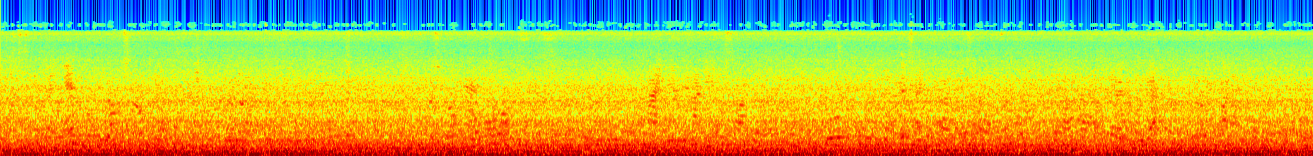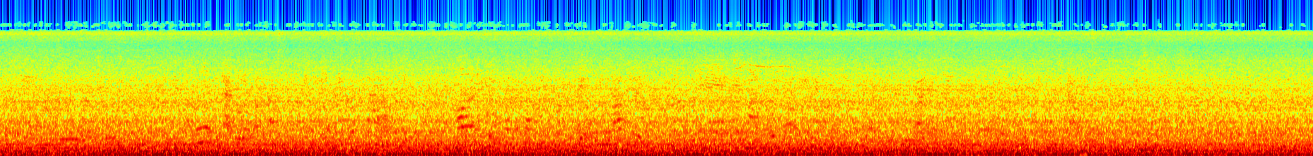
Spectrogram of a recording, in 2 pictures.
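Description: Steady low rumble of a city bus's engine and tyres, heard from inside the moving bus, with indistinct passenger voices in the background.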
